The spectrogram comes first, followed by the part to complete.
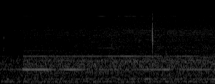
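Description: Faint room noise with a faint steady tone and one small click about a second and a half in.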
